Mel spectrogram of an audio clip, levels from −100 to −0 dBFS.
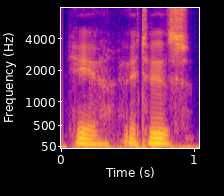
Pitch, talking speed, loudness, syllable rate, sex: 100 Hz, 175 wpm, -15 LUFS, 4.6 syllables/s, male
